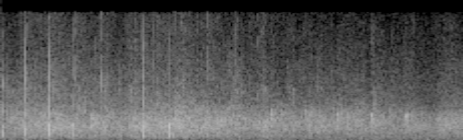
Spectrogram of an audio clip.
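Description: An audience applauds with a dense, steady patter of many clapping hands, a few sharper claps standing out early on, sustained at moderate volume for several seconds with no talking.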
